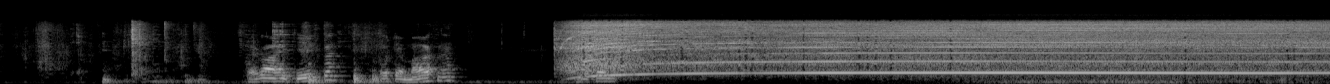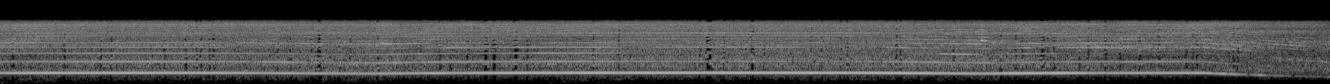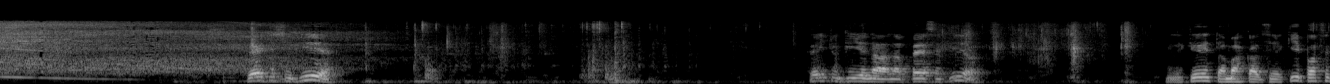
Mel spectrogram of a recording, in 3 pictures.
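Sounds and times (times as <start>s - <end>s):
die grinder whining: 5.5s - 31.1s.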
